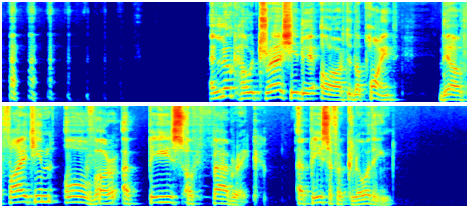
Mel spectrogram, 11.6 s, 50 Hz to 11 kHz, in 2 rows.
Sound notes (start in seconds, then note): 0.0 Ketawa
